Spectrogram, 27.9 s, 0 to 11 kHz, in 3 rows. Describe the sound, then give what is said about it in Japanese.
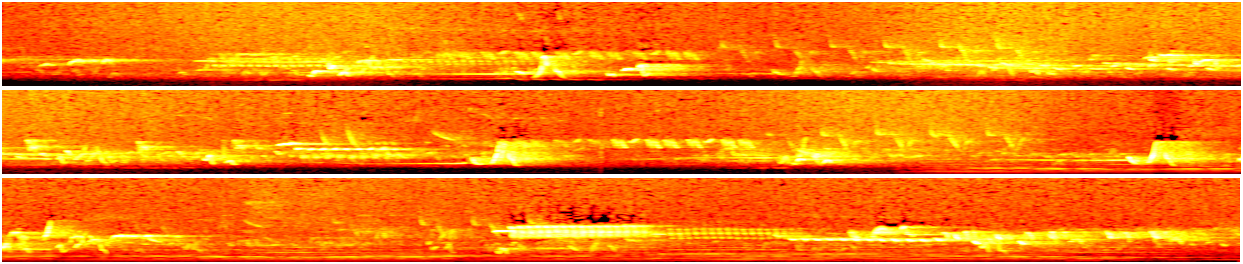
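A dense woodland bird chorus recorded in 1998 on the Kirifuri Highland: many birds chirp, trill and whistle over one another without pause, with a lower, steady tonal call joining in during the second half. No voices. “今朝は25年前1998年の霧降高原のコーラスをお送りしました収録構成は松田道夫さんでした”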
